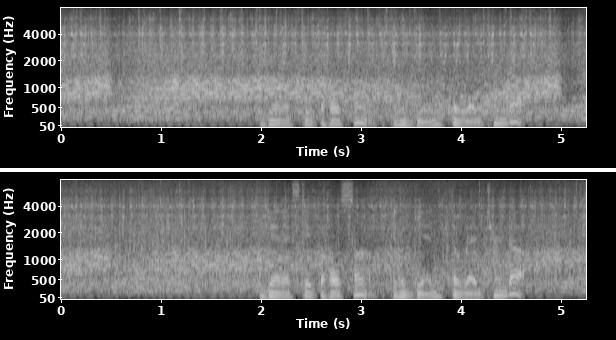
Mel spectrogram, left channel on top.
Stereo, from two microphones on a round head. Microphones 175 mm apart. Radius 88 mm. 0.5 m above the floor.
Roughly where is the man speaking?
Right.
